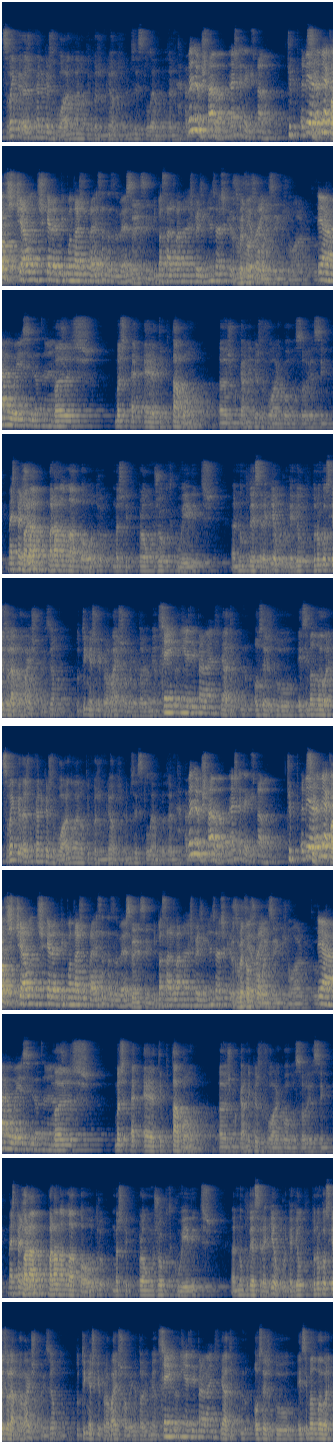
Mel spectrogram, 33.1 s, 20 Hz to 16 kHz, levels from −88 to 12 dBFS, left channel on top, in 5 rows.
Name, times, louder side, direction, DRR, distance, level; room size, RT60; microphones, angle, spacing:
voice 1, 0.0-3.5 5.7-5.8 6.1-6.3 6.6-6.7 9.1-9.7 11.2-13.0 14.2-15.0 15.5-17.2 17.6-19.7 20.3-24.0 24.4-27.7 28.1-30.0 30.8-33.0, right 3 dB, 40° right, 2 dB, 0.4 m, -30 dB
voice 2, 3.5-5.3 6.0-9.2 9.7-11.8 12.9-14.3 20.0-20.6 29.6-30.8, equal, 10° right, 0 dB, 0.8 m, -25 dB
4.4 x 3.8 x 5.5 m, 1.5 s
head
